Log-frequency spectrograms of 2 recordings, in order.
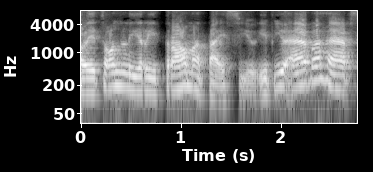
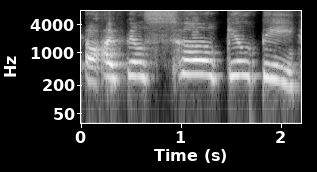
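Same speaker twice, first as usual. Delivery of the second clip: guilty lament; 9 semitones higher than usual. Retold or imitated. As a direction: let the guilt spill out slowly. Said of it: "she's like".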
